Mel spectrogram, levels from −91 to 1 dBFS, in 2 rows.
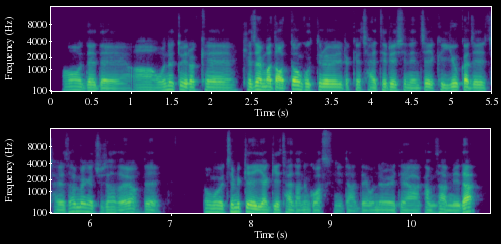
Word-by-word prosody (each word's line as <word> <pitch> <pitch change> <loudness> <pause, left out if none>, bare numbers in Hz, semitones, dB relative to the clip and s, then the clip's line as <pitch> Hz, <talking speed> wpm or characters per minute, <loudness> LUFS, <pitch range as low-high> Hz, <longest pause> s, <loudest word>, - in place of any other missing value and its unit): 어 120 +1 -2
네네. 90 -3 -1
아 - - -11 0.2
오늘 120 +6 -1
또 135 - -2
이렇게 110 -3 0
계절마다 120 0 +4
어떤 145 +8 +6
곡들을 115 -1 +3
이렇게 110 0 -5
잘 100 -2 -4
들으시는지 110 -1 -1
그 110 - -4
이유까지 105 -2 +3
잘 95 -2 -4
설명해 140 +1 -1
주셔서요. 100 0 -3
네. 105 - -4 0.5
너무 120 -2 -1
재밌게 135 -2 +3
이야기 105 -1 +1
잘 100 -3 -4
나눈 95 +2 -7
것 95 - -5
같습니다. 85 -2 -8
네 90 - -6
오늘 95 0 -4
대화 90 -2 -5
감사합니다. 90 -1 +1
105 Hz, 370 characters per minute, -27 LUFS, 95-115 Hz, 0.5 s, 어떤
